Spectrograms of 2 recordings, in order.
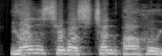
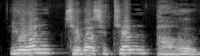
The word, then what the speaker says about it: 요한 제바스티안 바흐: 그래서 요한 세바스찬 바흐 이렇게도 틀린 발음이 아니고 요한 세바스티안 바흐 이렇게도 틀린 발음이 아니다 이런 얘기입니다.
